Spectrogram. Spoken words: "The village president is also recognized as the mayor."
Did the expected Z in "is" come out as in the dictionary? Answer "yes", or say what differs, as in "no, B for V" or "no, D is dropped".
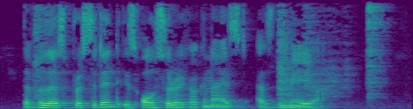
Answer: yes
